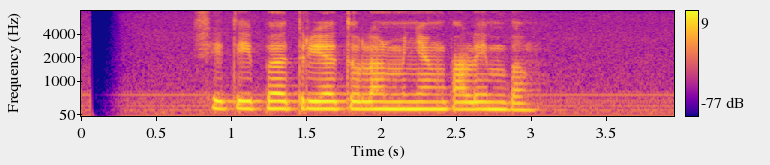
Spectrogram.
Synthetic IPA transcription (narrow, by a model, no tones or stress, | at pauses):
sit̪ib̥a̤t̪ɾiat̪ulanməɲaŋpalembaŋ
